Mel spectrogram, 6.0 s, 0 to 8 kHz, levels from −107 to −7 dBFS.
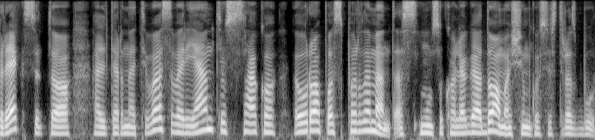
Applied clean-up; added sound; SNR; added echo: neural mask model Resemble Enhance denoiser.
